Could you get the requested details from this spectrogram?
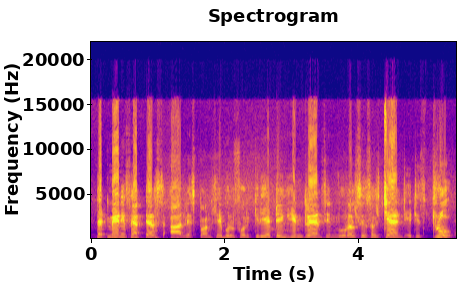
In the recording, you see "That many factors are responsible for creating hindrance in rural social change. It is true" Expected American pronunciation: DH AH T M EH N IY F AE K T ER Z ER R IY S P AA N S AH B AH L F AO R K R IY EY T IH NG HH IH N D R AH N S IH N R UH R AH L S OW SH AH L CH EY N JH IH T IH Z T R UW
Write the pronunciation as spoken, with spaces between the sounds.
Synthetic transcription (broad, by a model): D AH T M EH N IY F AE K T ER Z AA R IY S P AA N S AH B AH L F AO R K R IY EY T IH NG HH IH N D R AH N S IH N R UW R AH L S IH S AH L CH EY N JH IH T IH Z T R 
